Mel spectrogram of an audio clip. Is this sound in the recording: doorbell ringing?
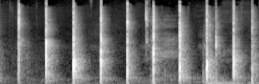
no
